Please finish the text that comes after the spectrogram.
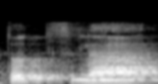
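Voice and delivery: تتلا with the final a drawn long; تتلا said slowly, vowel stretched; lengthened vowel. Shown as a demonstration. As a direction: hold the lam vowel in تتلا. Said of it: "دو حرکات لمبا ہے".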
